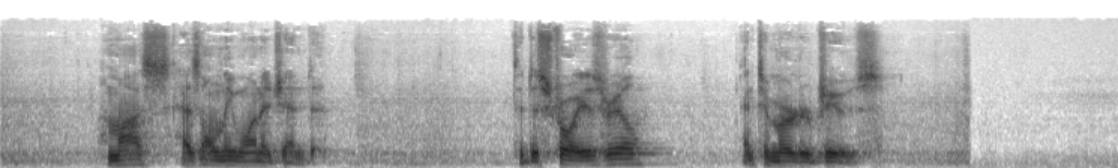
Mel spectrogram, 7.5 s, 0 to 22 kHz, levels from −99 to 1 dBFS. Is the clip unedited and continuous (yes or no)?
yes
